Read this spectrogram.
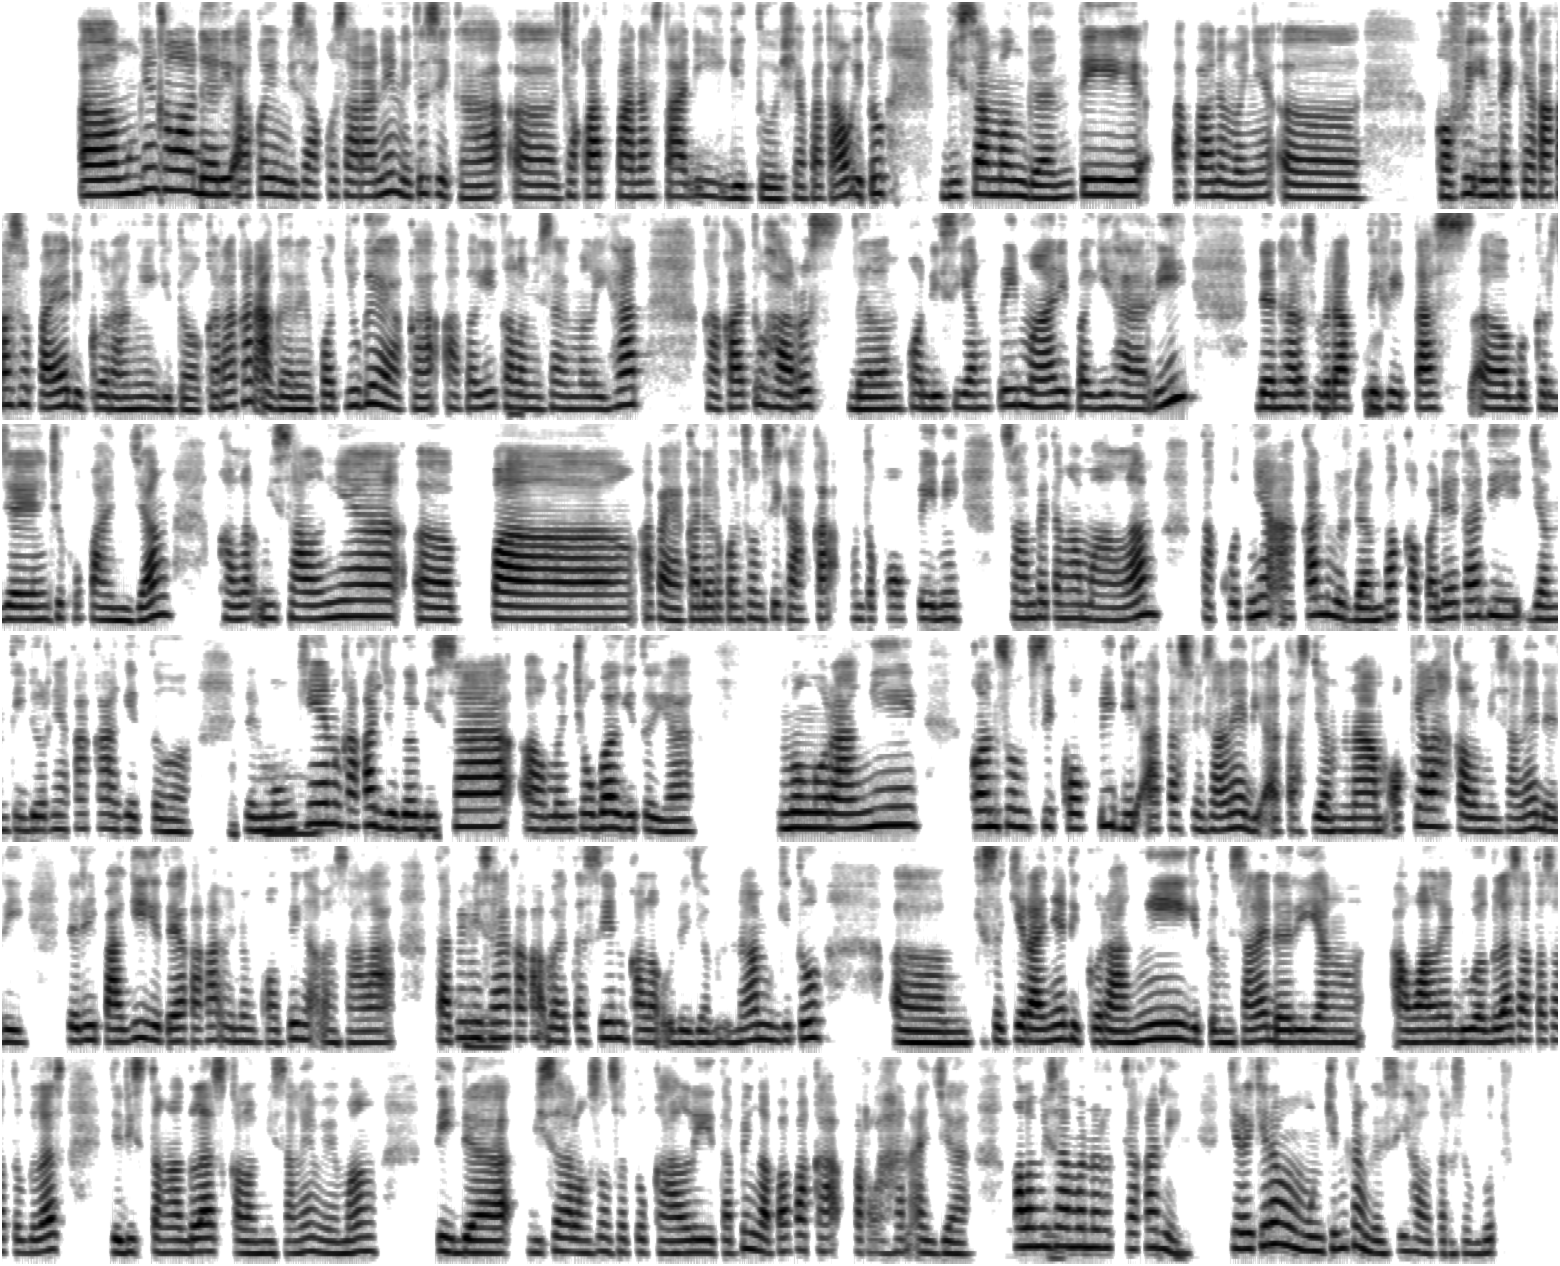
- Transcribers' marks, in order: in English: "coffee intake-nya"; unintelligible speech; tapping
- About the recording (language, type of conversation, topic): Indonesian, advice, Mengapa saya sulit tidur tepat waktu dan sering bangun terlambat?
